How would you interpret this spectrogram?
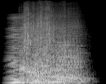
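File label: info, Japanese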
